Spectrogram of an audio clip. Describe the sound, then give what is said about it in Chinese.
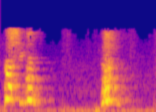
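A dog barks a few times: two sharp barks close together, a short gap, then one more loud bark, each clear and alone. “那个我们今天还有一个特别来宾，大来宾是一只狗狗”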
